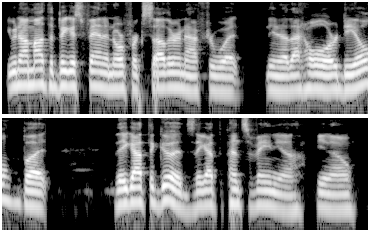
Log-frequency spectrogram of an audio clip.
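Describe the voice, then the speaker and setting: A man in his late twenties speaks as a livestream host in an informal, chatty way. His voice sits at an average pitch with very little room sound. He moves between short remarks and replies to comments. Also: brisk, clean tone, no room sound, studio quality. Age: late 20s. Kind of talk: casual livestream chat, reading and answering comments.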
